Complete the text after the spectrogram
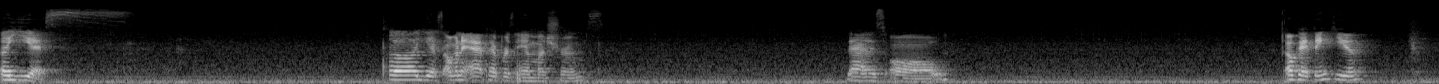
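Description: A young woman speaks close by in short, exasperated bursts with pauses between.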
